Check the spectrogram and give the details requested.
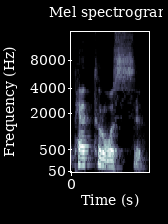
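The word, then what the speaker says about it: Πέτρος: 우리에게 잘 알려져 있는 베드로는 그리스식 이름입니다. 발음은 페트로스.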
